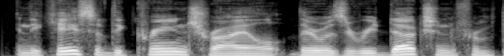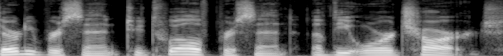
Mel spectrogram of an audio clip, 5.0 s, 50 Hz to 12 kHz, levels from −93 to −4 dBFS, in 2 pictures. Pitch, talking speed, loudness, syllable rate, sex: 135 Hz, 275 wpm, -17 LUFS, 6.5 syllables/s, male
